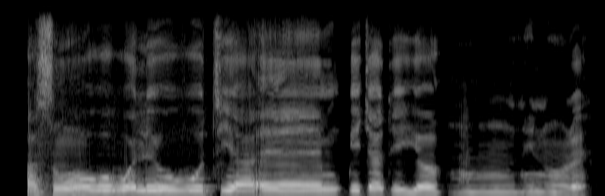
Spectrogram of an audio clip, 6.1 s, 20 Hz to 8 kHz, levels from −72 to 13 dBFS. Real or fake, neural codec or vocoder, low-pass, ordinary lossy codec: real; none; 7.2 kHz; none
